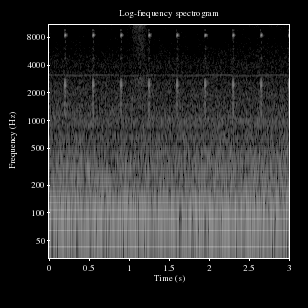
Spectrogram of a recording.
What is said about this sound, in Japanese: で、えちょっと今車を運転しています。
